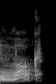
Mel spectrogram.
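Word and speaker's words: Rukh: This is a rock dropship. Now, Corvus Belli don't make a miniature for this, but it's pronounced, it's spelled R-U-K-H, means a legendary bird,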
